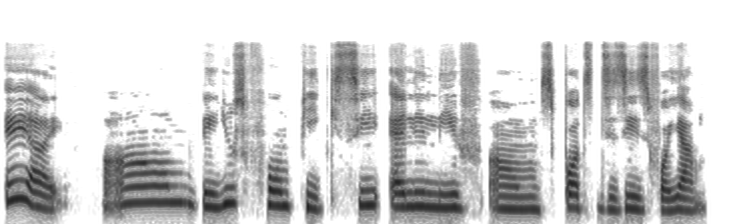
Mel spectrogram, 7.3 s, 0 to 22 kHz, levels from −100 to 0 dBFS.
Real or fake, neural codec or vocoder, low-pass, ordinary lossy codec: real; none; 10.8 kHz; none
